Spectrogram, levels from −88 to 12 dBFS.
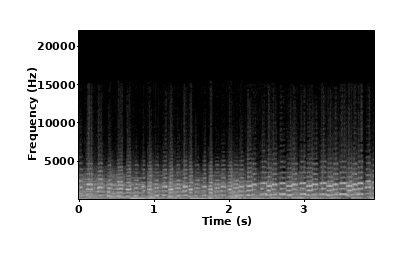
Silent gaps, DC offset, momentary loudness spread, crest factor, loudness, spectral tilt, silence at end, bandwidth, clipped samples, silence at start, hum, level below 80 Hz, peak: none; under 0.1%; 4 LU; 12 dB; -18 LUFS; -6.5 dB/octave; 0 s; 13 kHz; under 0.1%; 0 s; none; -44 dBFS; -6 dBFS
